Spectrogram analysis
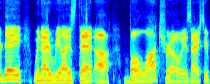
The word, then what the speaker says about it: Balatro: I realized I had this moment the other day when I realized that Balatro is actually pronounced Balatro, and I thought about it.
